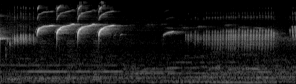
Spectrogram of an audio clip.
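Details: Short burst of four loud rising chirps from a white canary, a pause, then a soft whistled note and a faint buzzy sustained trill.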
